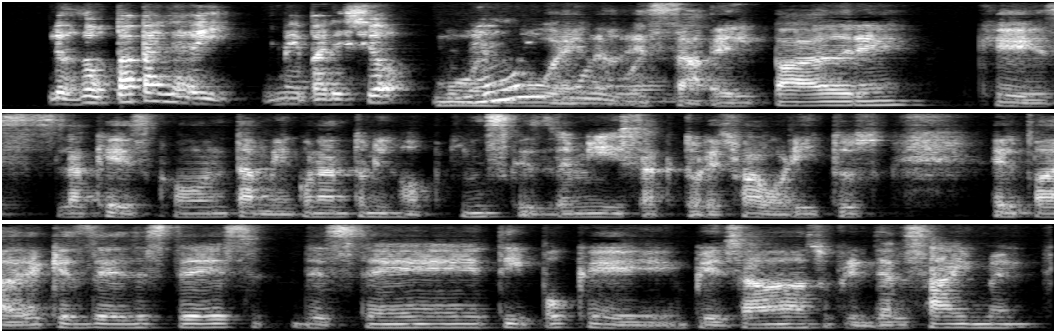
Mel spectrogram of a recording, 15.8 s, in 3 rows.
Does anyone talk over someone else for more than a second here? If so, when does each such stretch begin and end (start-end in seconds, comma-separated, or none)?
2.2-3.4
